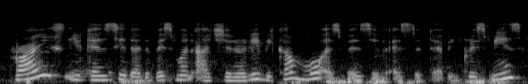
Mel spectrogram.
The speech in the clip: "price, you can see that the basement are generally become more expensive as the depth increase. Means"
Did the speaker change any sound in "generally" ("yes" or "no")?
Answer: no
